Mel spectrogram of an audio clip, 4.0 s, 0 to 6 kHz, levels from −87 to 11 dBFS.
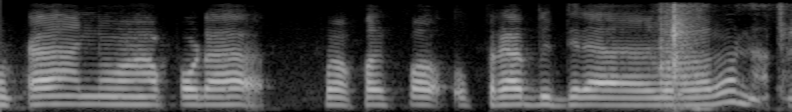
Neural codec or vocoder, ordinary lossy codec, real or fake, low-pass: codec, 16 kHz, 1 kbps, X-Codec, HuBERT features, trained on general audio; none; fake; 5.4 kHz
